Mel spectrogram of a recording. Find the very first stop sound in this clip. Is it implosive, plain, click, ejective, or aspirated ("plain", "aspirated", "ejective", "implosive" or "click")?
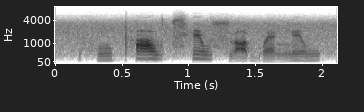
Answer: aspirated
